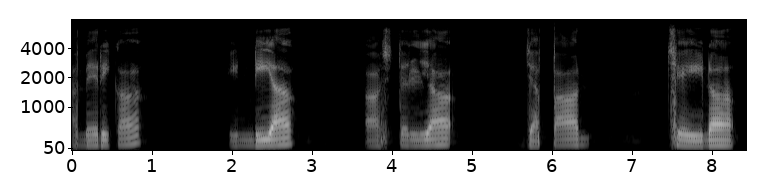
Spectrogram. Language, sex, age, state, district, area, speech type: Telugu, male, 60+, Andhra Pradesh, N T Rama Rao, urban, spontaneous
